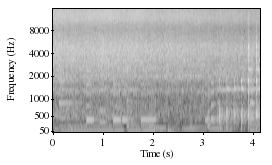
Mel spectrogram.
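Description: Sofrito of diced onion, peppers and garlic sizzling in oil in a pot and being stirred with a wooden spatula. Near the end comes a quick run of scraping strokes against the pot. Background music plays underneath.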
